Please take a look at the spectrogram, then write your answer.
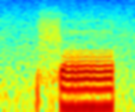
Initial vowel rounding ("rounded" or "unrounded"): rounded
